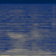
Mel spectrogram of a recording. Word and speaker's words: Yerman: Yerman, just because his name is spelled like German, it's pronounced Yerman, and he's also English.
